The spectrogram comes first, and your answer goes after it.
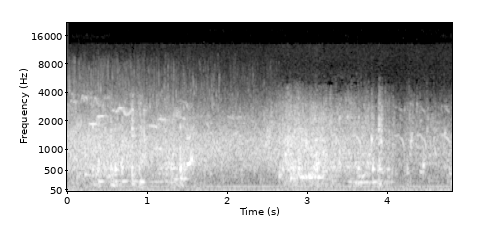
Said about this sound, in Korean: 이번에는 나룻배를 탔어요.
